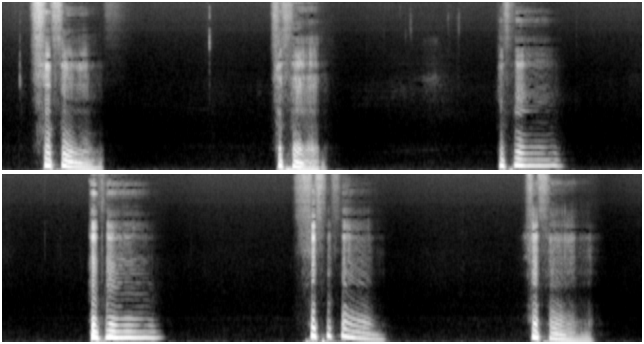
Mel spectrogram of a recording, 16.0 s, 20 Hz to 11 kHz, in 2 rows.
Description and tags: Voice Man mmh proud closed-mouth
Tadaa
Interjection, man happy and proud showing something. Closed mouth. Bass voice.
Recorded wiht Zoom H5
brag, bragging, closed, expression, happy, hum, human, male, man, mouth, proud, showing, vocal, voice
